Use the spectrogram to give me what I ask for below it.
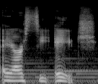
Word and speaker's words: arch: When you think of arc, it's spelled a r c h, so it's really arch.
